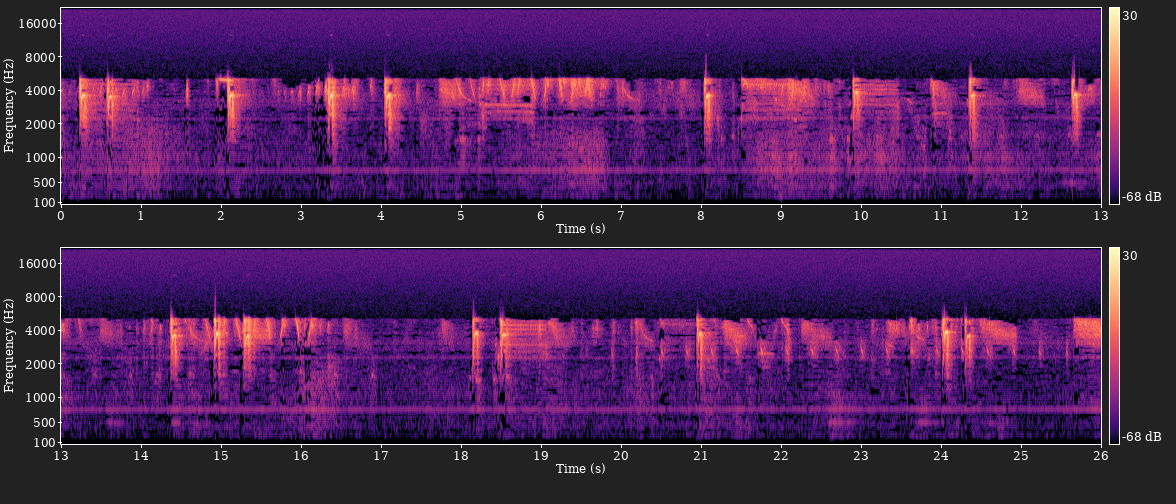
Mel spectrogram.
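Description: Birds chirping: short, high chirps and peeps come every second or two, some in quick clusters, over a faint steady hum.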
